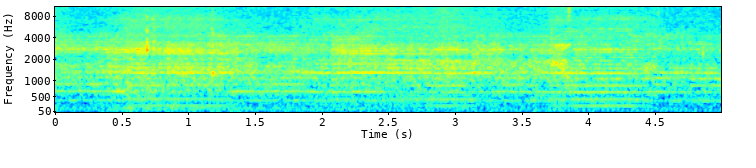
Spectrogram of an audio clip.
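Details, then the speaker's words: 2007 Chevy Impala LT at idle: thin steady whine from the power steering pump, pitch dropping lower as the wheel is turned; owner suspects low power steering fluid, unconfirmed. "so do you hear that whine I don't know how well it's audible but I know it's power steering cuz every time I turn my"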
